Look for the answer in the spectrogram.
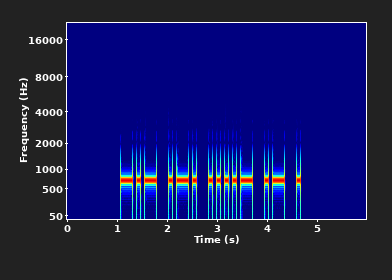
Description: Morse code, heard as a keyed tone, about 15 wpm, 700 Hz. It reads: KR4AE
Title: Call Signs Repeated 2x - 15wpm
